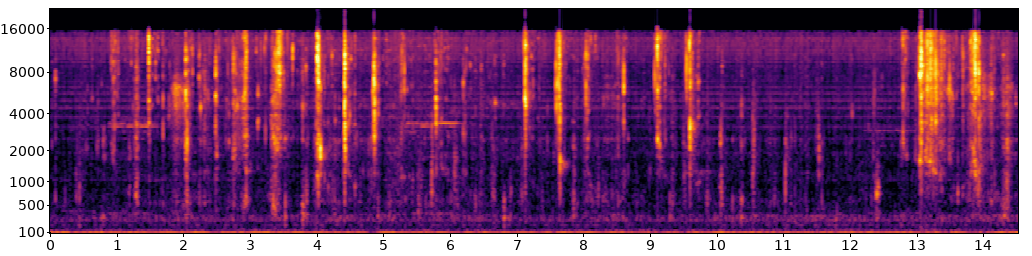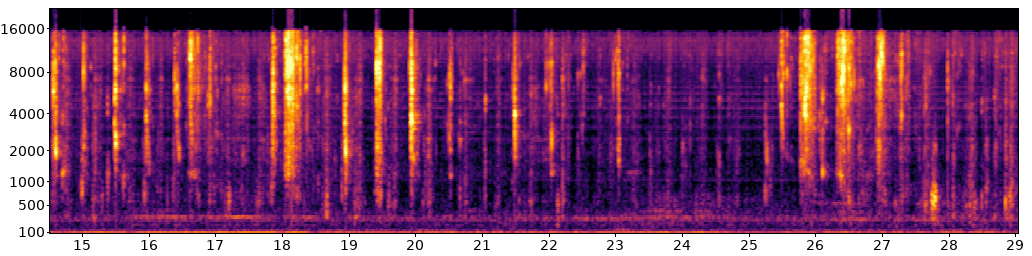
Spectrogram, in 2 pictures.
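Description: Close-miked eating: sharp crunching bites and chewing of crisp fried jalebi, many crunches throughout, over a steady low hum.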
